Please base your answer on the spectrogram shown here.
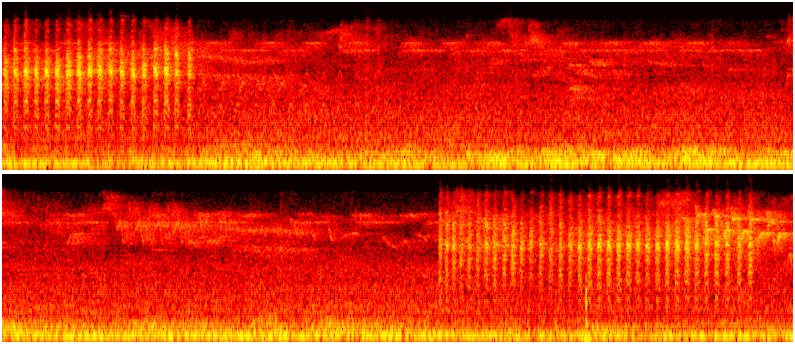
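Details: Baltimore Oriole giving dry, rapid chattering bursts at the start and end, with faint whistled notes between, over a low room hum; a bobwhite calls in the background, a recording made outside Santa Barbara County.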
